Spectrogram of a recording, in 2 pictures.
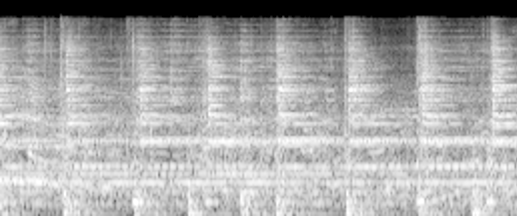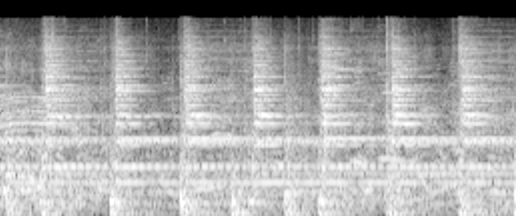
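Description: Temple bells ringing continuously for the evening aarti. Their ringing tones hold steady under a regular struck beat with a low thump, about three strikes every two seconds.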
